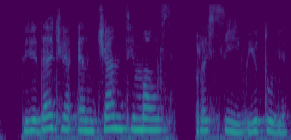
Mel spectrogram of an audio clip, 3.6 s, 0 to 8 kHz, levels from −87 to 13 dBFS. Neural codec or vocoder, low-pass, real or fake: codec, 16 kHz, 4.8 kbps, FACodec; 7.2 kHz; fake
